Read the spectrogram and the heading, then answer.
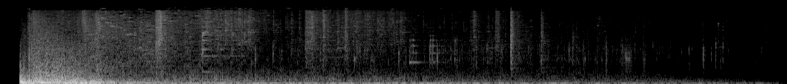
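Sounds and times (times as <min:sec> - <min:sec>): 
cannonball crashing into the eastern part of the Kremlin's stone wall: 0:00.2 - 0:05.3
rattling crumbling debris: 0:00.2 - 0:07.8.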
